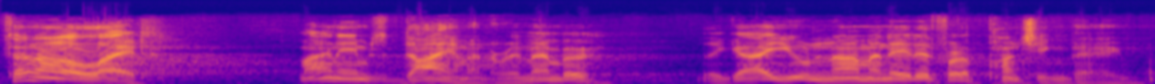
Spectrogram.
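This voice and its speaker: Low-voiced, wisecracking radio private eye. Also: male voice, big pitch swings, normal speed, husky, exaggerated voice. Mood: dry, defiant. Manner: sardonic, dry wit. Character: wisecracking, unflappable male private detective. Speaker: lead actor and narrator. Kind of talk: 1940s radio detective acting with first-person narration. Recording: old radio recording with loud music.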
